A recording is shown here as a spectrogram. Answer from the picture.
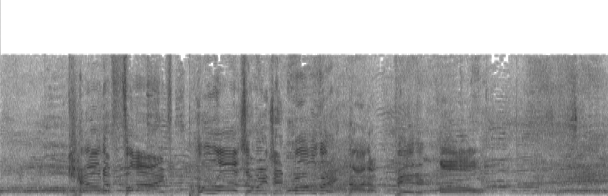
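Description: Arena crowd yelling along with the referee's ten count, many voices shouting at once. Near the start there are one or two sharp knocks or clatters.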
